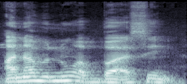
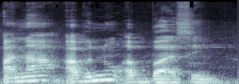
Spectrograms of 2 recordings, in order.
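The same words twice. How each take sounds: First: अनब्नु as one word, first vowel of इब्नु dropped; joined reading. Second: अना अब्नु as two separate words; unjoined reading. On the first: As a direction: run अना straight into ब्नु: अनब्नु. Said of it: "इसे दोनों को मिलाकर पढ़ेंगे". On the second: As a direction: restart on a at अब्नु after अना. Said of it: "तो अना अब्नु नहीं पढ़ेंगे". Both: Shown as a demonstration.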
